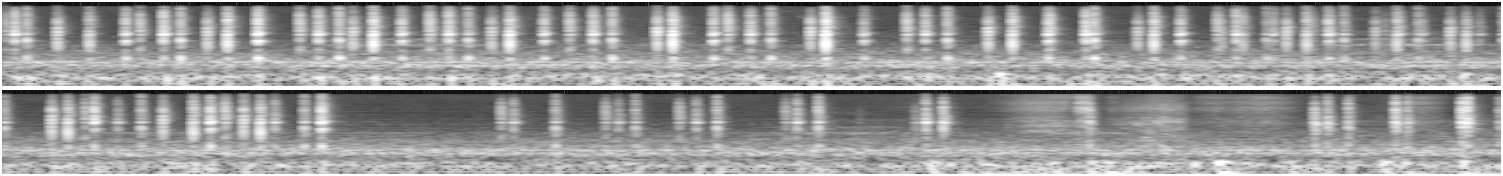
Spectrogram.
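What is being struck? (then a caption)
Laminated cardboard notebook cover. Long nails tap rapidly on the glossy, laminated cardboard cover of a puppy-themed spiral notebook, making a fast, steady stream of sharp, dry clicks with a bright edge. Each tap dies away almost at once, and a low, steady hum runs underneath. The tapping thins briefly around the middle, then picks up again.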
